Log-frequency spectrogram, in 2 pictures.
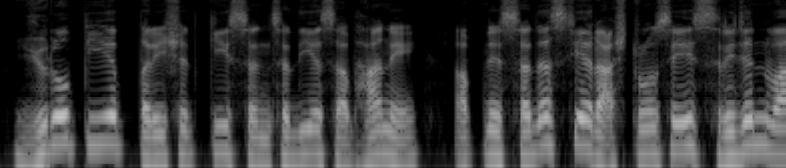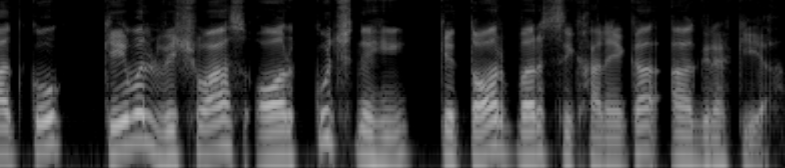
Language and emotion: Hindi, neutral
